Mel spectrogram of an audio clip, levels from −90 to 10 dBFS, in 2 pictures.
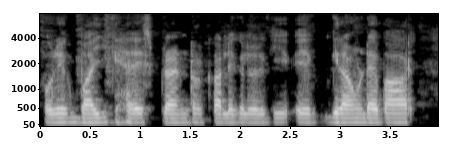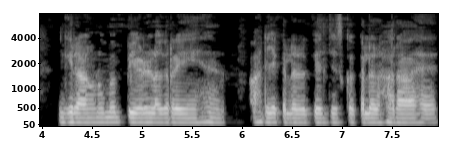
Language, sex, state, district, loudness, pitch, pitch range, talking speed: Hindi, male, Uttar Pradesh, Muzaffarnagar, -16 LUFS, 120 Hz, 115-120 Hz, 190 wpm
